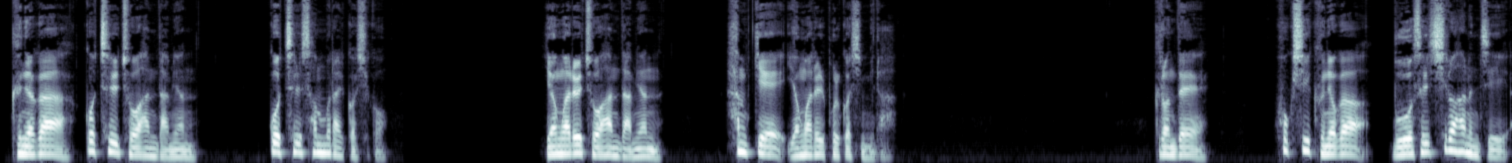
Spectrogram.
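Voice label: Korean male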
